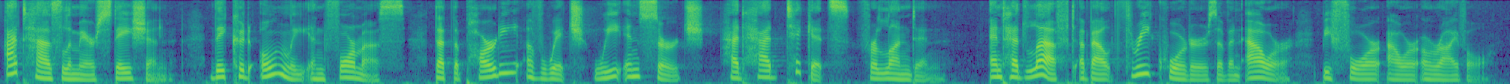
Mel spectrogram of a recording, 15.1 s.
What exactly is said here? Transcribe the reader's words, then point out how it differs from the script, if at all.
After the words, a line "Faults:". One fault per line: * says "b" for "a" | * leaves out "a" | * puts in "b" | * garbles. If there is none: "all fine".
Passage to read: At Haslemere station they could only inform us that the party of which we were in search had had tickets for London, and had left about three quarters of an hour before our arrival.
At Haslemere station they could only inform us that the party of which we in search had had tickets for London, and had left about three quarters of an hour before our arrival.
Faults:
* leaves out "were"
